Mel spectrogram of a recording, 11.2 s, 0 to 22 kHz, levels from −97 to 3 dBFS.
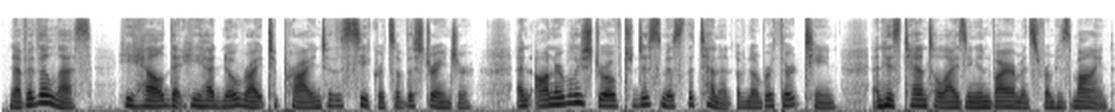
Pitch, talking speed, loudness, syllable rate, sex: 160 Hz, 180 wpm, -19 LUFS, 5.2 syllables/s, female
